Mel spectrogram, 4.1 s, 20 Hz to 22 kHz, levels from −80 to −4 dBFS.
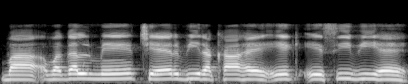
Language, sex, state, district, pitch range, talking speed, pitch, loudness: Hindi, female, Haryana, Jhajjar, 185-205 Hz, 145 wpm, 195 Hz, -13 LUFS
